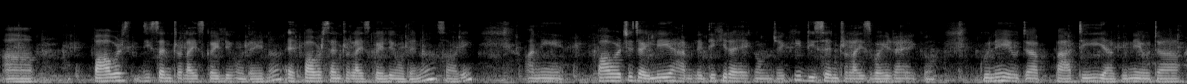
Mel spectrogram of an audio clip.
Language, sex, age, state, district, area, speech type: Nepali, male, 18-30, West Bengal, Darjeeling, rural, spontaneous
